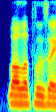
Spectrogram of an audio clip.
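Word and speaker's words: Lollapalooza: U Juno and Lola Palooa. I hope that I've pronounced that that that right. Is it Lola Palooa? Lola Palooa.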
